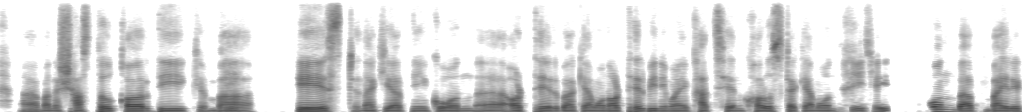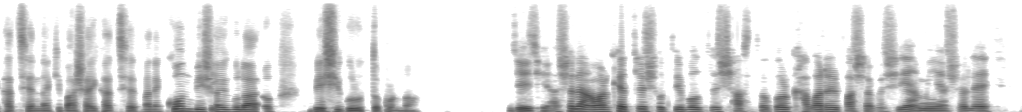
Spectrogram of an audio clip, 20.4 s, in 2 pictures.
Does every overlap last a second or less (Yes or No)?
Yes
